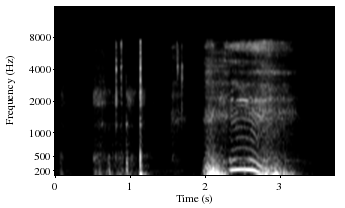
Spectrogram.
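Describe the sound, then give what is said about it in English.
A person lets out a long, drawn-out yawn, its voiced pitch sliding up and then back down, preceded by a few soft clicks and shuffling noises. “Oh, come on now, don't start yawning.”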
